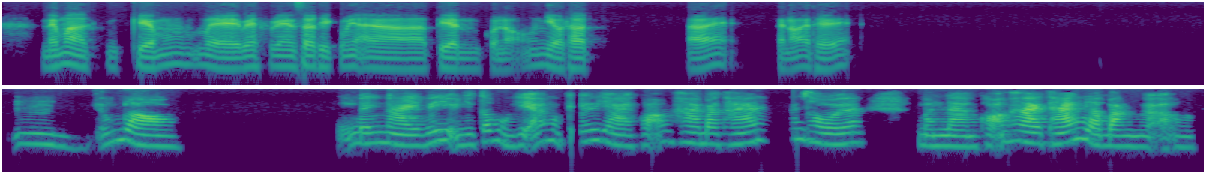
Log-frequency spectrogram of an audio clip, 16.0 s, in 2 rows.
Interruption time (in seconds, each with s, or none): none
